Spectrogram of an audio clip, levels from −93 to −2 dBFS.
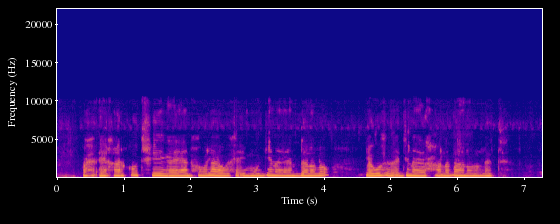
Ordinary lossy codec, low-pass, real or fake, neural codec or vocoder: none; none; fake; vocoder, 22.05 kHz, 80 mel bands, HiFi-GAN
